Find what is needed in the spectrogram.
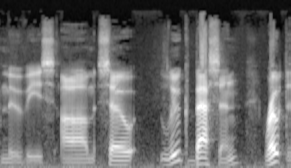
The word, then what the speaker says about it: Besson: I believe it's pronounced Luc Besson. – Besson, yes.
